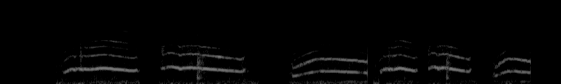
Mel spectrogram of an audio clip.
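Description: Domestic cat meowing six times in quick succession, each meow rising and then falling in pitch, with dead silence between the calls.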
